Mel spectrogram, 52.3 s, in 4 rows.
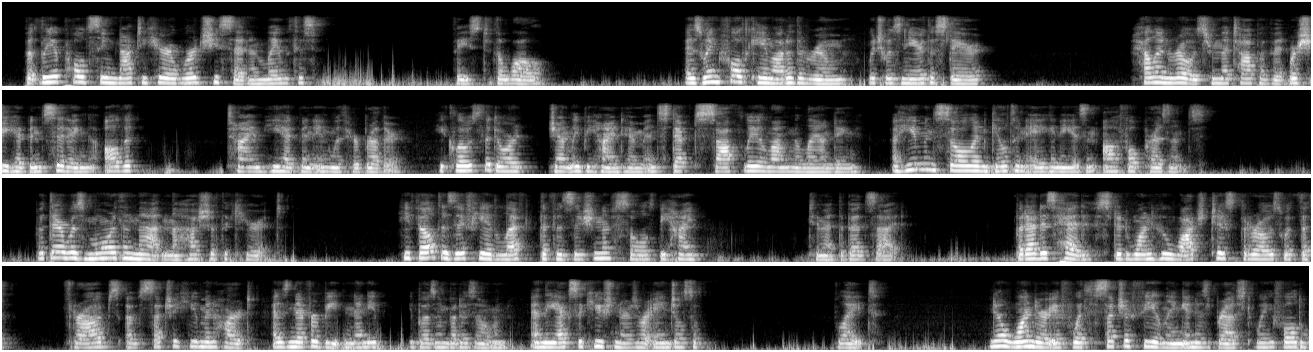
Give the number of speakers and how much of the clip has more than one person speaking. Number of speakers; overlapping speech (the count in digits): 1, no overlap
